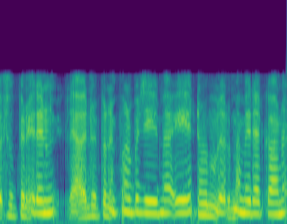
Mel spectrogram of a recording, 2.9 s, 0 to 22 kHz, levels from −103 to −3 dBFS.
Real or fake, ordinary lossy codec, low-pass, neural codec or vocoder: fake; none; 5.4 kHz; autoencoder, 22.05 kHz, a latent of 192 numbers a frame, VITS, trained on many speakers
